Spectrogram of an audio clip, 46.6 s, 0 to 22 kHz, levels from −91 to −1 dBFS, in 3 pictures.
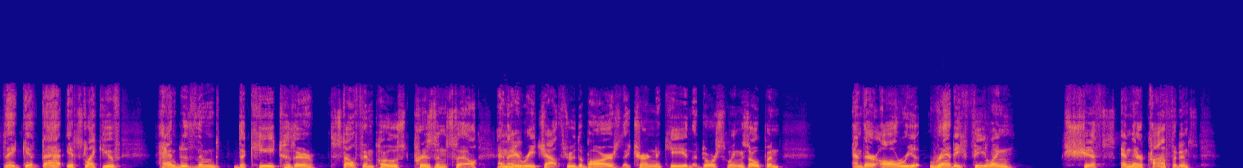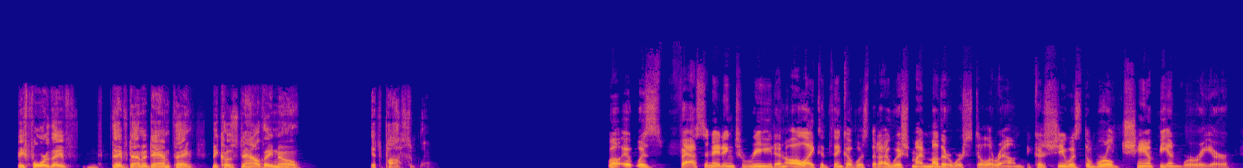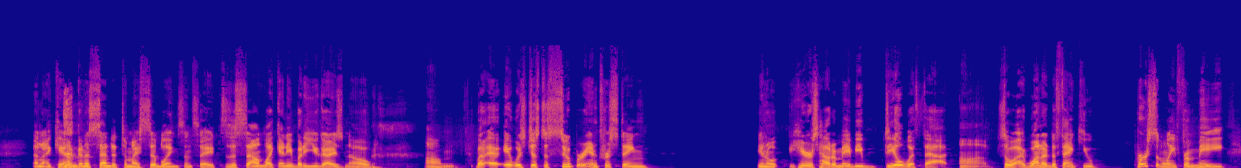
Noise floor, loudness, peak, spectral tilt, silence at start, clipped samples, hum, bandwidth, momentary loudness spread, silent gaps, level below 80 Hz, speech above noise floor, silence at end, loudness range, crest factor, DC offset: -63 dBFS; -23 LUFS; -6 dBFS; -5.5 dB/octave; 0.05 s; under 0.1%; none; 13.5 kHz; 9 LU; 10.26-10.64 s, 13.07-13.22 s, 15.31-15.75 s, 19.68-20.17 s, 21.12-23.14 s, 39.69-40.54 s; -64 dBFS; 41 dB; 0.25 s; 3 LU; 18 dB; under 0.1%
